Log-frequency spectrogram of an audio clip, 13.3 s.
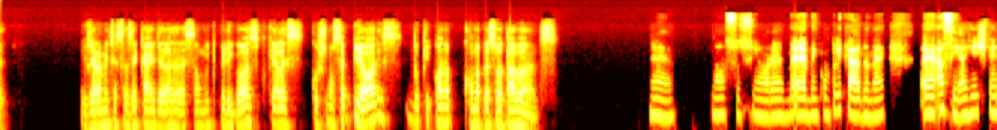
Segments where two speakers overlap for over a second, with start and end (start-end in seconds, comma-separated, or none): none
